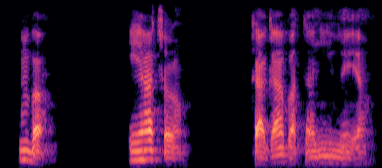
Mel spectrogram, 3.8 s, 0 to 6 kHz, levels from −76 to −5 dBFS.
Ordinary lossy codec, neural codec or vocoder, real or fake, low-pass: none; vocoder, 22.05 kHz, 80 mel bands, WaveNeXt; fake; 5.4 kHz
